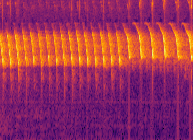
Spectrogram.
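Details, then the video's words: Canary singing, with a young male said to answer in a long rolling song: rapid series of high downward-sweeping whistled notes, about two per second, steady and bright, later notes slightly louder and more spaced. "KENARI GACOR cuit cuit NGEROL bikin PAUD ikut NYAUT jadi BUNYI | CANARY SINGING"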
